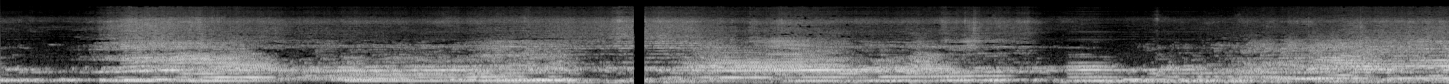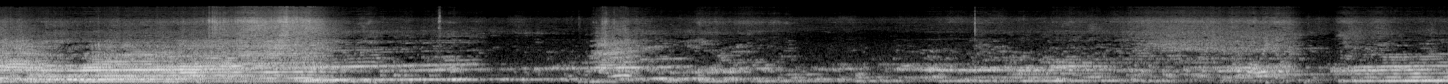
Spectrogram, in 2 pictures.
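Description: Several race cars passing on the circuit, their engines revving up through the gears and dropping back in pitch at each shift, one car after another. The engine sound is loud for the first two-thirds and fainter near the end.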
